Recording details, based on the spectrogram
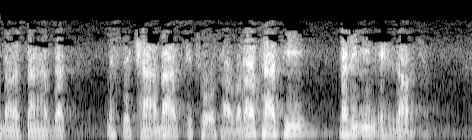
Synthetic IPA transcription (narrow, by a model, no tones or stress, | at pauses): d̪ɒːnest̪ænɦæzɾæt̪̚ | meslekʰæʔbæskʲʰet̪ʰoot̪ʰɑːvælɒːt̪ʰæʔt̪ʰiːvæliːʔiːnʔḛhzɒːɾcʰæ̰ɾd̪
